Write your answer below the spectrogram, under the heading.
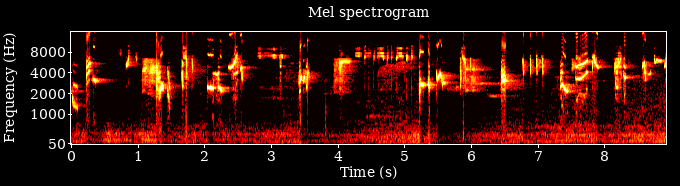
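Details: Orange-headed thrush song used as therapy to get a reluctant bird singing: a fast, varied stream of whistled notes, rising slurs and sharp chirps, delivered in tight bursts with brief gaps.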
